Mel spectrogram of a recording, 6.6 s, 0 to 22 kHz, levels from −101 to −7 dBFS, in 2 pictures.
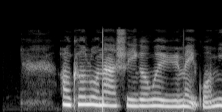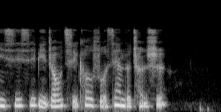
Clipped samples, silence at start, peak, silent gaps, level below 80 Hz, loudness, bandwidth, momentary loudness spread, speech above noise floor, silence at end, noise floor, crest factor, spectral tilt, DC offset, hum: under 0.1%; 0.95 s; -10 dBFS; none; -62 dBFS; -24 LUFS; 7.8 kHz; 9 LU; 35 dB; 0.85 s; -57 dBFS; 14 dB; -6.5 dB/octave; under 0.1%; none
